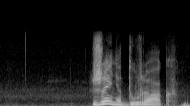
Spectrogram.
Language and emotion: Russian, angry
